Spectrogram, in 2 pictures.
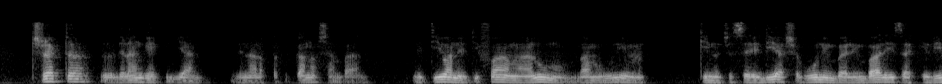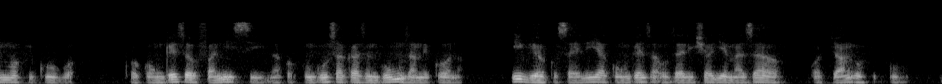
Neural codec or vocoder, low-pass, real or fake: codec, 16 kHz, 0.4 kbps, LongCat-Audio-Codec; 7.2 kHz; fake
